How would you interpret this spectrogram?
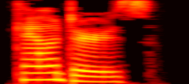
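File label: "counters", British English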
